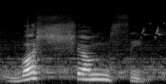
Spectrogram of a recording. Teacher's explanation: الف کو بھی ہم چھوڑ دیں گے، ڈائریکٹ جو لیٹر یہاں ہے واو، واو سے شین کو ملا لیں گے. واو شین زبر وش, شین میم زبر شم, وشم, سین زیر سی, وشمسی. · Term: حروف شمسی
